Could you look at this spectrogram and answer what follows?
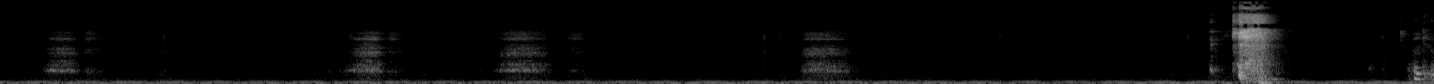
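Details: Several short, breathy catching inhalations over about twelve seconds, ending in one loud, forceful sneeze, in a sneezing fit with whining.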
